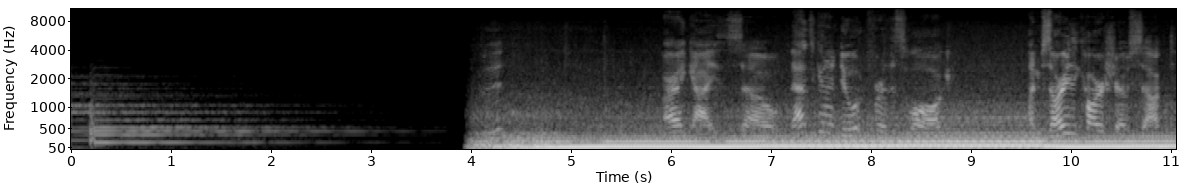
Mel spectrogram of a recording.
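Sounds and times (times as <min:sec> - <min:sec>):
car interior driving rumble: 0:04.0 - 0:11.0.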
